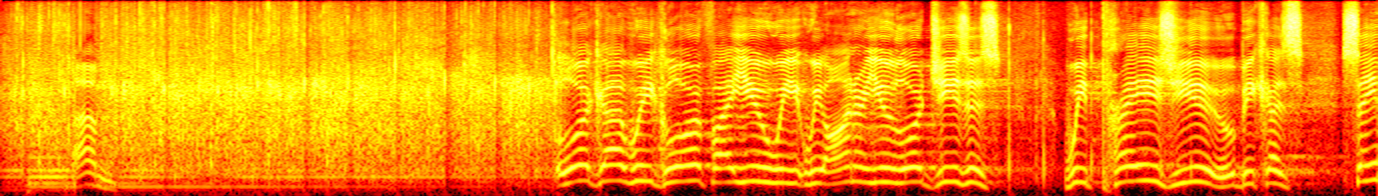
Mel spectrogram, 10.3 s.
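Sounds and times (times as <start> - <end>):
audience clapping: 0.0 - 5.8
speech: 0.6 - 1.3, 4.2 - 10.3.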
